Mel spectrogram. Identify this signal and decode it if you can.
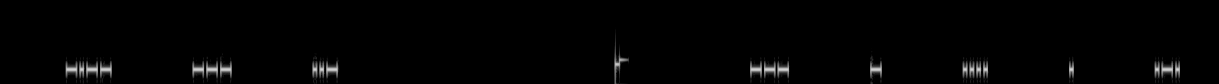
Morse code, heard as a keyed tone, about 36 wpm, spaced as for 10 wpm, 700 Hz. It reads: YOU OTHER
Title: 8x Character Spacing - Top 100 Words - 35wpm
